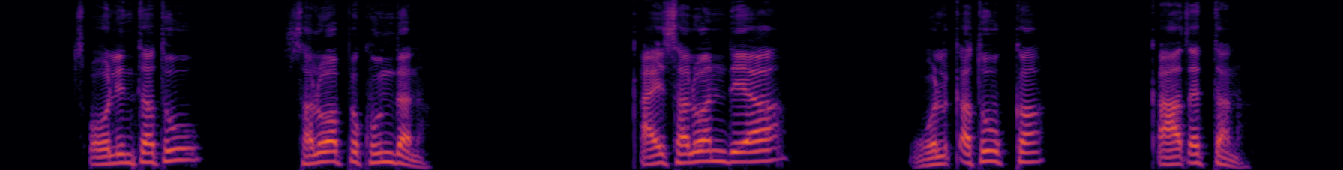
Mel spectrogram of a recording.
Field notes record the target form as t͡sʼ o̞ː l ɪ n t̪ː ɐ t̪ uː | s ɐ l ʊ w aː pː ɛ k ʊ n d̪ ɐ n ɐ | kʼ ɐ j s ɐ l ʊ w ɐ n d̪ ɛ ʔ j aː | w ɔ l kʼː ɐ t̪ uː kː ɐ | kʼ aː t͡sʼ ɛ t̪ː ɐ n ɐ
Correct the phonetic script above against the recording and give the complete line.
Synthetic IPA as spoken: t͡sʼ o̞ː l ɪ n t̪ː ɐ t̪ uː | s ɐ l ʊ w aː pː ɛ k ʊ n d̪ ɐ n ɐ | kʼ ɐ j s ɐ l ʊ w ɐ n d̪ ɛ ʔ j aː | w ɔ l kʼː ɐ t̪ uː kː ɐ | kʼ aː t͡sʼ ɛ t̪ː ɐ n ɐ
